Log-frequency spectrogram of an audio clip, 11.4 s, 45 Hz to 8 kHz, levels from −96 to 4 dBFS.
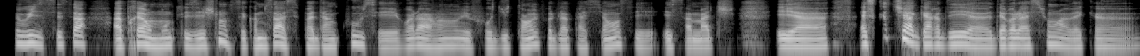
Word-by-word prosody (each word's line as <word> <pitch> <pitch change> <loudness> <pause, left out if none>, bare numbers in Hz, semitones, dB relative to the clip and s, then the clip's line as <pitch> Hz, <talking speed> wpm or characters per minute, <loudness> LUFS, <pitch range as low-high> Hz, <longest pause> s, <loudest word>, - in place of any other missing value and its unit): Oui, 150 -1 +1
c'est 140 -1 -7
ça, 150 -3 +4 0.3
après 150 - +5
on 135 -3 +5
monte 115 +2 -3
les 110 -2 -3
échelons, 175 - -1
c'est 110 -2 -7
comme 110 +2 -2
ça, 135 +3 +3
c'est - - -17
pas 110 - +1
d'un 105 -1 -3
coup, 145 +5 -5
c'est 100 -5 -6
voilà 115 +2 0
hein? 115 +3 -4
Il 105 - -3
faut 105 +1 -8
du 100 0 -8
temps, 105 +2 -1
il - - -5
faut 115 - -4
de 105 - -11
la 105 0 -1
patience 105 +7 -5
et 100 -2 -8
et 100 - -3
ça 100 0 -5
matche. 100 0 -3 0.4
Et 110 0 +5
heu, 105 +1 +5 0.3
est-ce 145 0 +3
que 280 - -7
tu 240 - +3
as 180 - +11
gardé, 135 0 +2
heu, 110 -2 +1
des 115 +2 +1
relations 120 +3 0
avec, 105 -3 -4
heu, 105 -1 -4
110 Hz, 225 wpm, -26 LUFS, 105-135 Hz, 0.4 s, as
